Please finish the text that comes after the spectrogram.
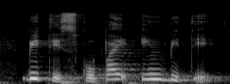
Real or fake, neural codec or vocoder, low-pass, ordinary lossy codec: fake; vocoder, 24 kHz, 100 mel bands, Vocos; none; none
